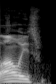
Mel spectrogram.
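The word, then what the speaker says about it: Alvvays: We had Always, which I will always pronounce as Always, because that's how it's spelled.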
